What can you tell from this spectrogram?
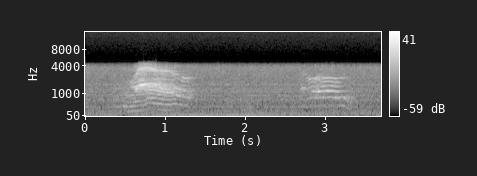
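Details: Elderly pet cat Mico, 18 years old, mostly blind and fond of his toy mouse, lets out a loud bending meow followed after a pause by a softer, shorter second meow, with low background hum.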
